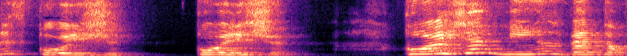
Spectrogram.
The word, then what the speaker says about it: coercion: You'll if you so the correct pronunciation is coision.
